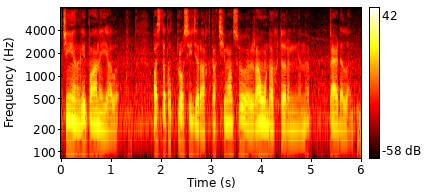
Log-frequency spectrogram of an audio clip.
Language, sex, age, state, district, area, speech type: Kashmiri, male, 18-30, Jammu and Kashmir, Srinagar, urban, spontaneous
